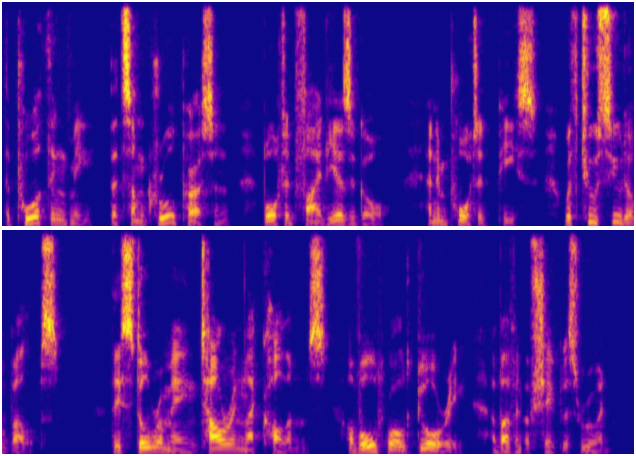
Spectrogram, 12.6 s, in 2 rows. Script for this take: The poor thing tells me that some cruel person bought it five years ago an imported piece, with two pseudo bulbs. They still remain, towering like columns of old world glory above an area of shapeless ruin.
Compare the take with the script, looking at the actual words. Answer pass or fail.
fail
